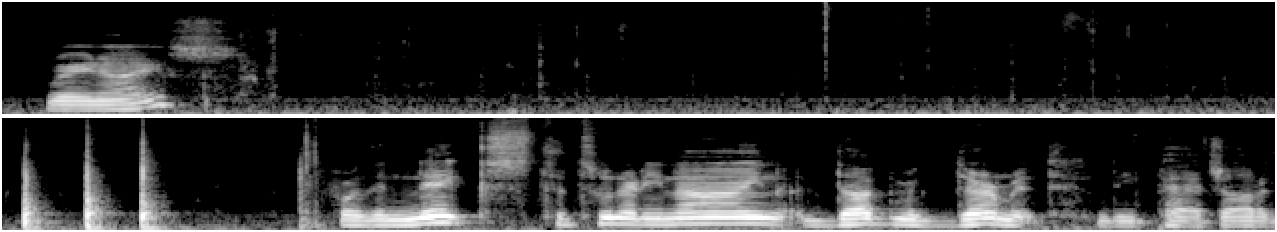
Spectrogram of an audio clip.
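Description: Trading cards rustle and click as they are handled.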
